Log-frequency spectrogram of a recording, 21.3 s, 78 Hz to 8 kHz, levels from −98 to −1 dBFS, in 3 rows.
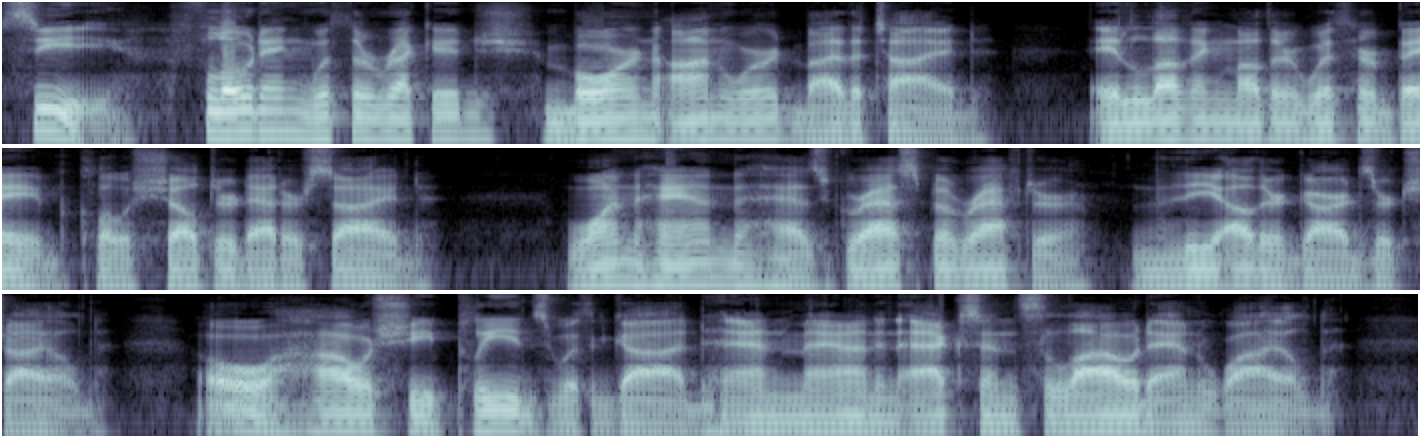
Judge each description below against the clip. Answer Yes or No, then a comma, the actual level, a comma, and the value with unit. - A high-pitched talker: No, very low, 75 Hz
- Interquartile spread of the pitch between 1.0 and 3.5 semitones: No, average, 3.9 semitones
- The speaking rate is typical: No, slow, 125 wpm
